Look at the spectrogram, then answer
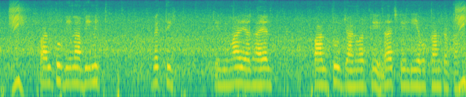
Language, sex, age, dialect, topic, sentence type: Hindi, female, 25-30, Kanauji Braj Bhasha, banking, statement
